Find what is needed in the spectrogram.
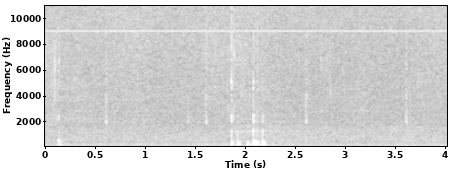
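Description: Quiet room tone in a large hall: a steady low hum with faint ticks about once a second, and a short muffled sound about two seconds in.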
